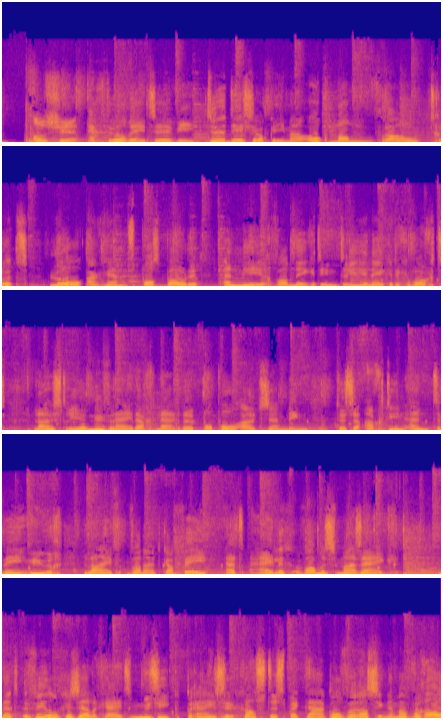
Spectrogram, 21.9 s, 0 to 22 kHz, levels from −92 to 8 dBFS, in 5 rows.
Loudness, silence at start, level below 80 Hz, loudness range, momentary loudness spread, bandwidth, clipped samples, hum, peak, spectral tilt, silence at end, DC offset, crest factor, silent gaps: -18 LUFS; 0 s; -44 dBFS; 3 LU; 6 LU; 17 kHz; under 0.1%; none; -2 dBFS; -4.5 dB/octave; 0 s; under 0.1%; 16 dB; none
